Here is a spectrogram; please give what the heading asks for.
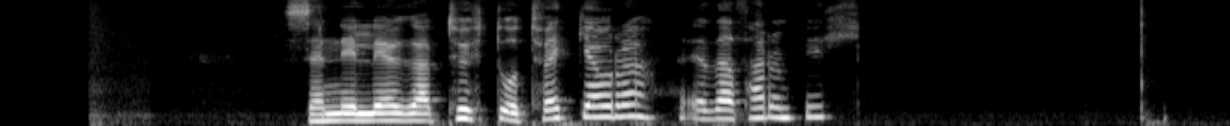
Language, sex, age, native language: Icelandic, female, 60-69, Icelandic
